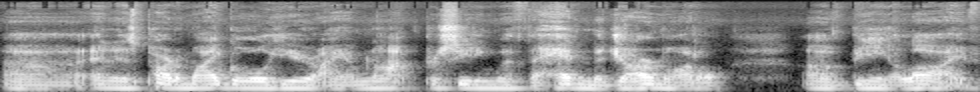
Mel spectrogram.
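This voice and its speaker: This somewhat breathy voice has a dark, mellow tone and moves at a moderate pace. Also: man. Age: 60s. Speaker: health vlogger. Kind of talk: personal video monologue. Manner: hesitant, many fillers.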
